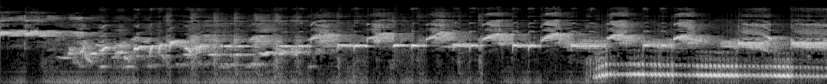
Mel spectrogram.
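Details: Busy chattering and warbling phrases from a fully tame Hwamei outdoors, delivered rapidly, then a long, clear, sustained low whistle that slowly falls.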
